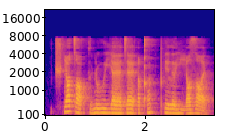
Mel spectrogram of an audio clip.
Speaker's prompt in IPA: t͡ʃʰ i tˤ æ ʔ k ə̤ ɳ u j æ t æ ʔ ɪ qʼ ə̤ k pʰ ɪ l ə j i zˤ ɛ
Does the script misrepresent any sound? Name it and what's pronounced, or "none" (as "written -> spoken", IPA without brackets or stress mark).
ɛ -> æ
